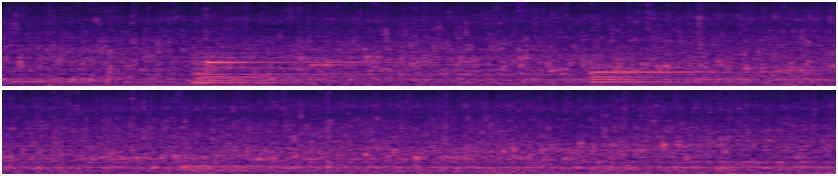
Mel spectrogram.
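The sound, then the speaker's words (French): A mountain stream in a shaded green forest laps and trickles gently and steadily throughout, with a few bright bird chirps rising above the flowing water. “C'est dans ce dos clapotis”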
